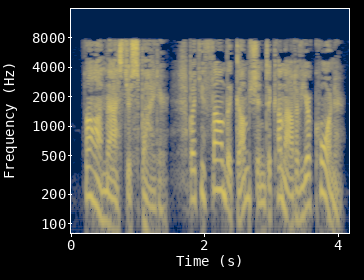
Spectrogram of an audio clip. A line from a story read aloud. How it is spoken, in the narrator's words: she said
